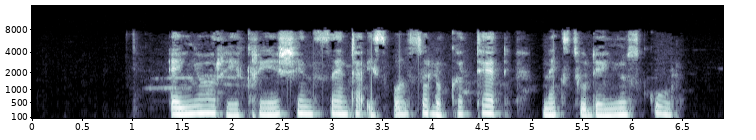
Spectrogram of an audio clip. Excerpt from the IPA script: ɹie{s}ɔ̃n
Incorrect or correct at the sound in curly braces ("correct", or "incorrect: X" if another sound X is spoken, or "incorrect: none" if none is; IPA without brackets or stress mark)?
incorrect: ʃ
